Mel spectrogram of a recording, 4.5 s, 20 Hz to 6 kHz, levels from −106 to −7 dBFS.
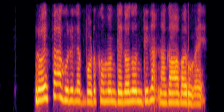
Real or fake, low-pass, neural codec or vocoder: fake; 5.4 kHz; codec, 16 kHz, 4 kbps, FreqCodec, smaller model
